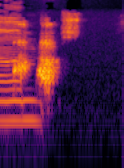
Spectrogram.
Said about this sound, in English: I have a little temple dog having a moment here.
